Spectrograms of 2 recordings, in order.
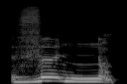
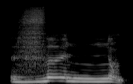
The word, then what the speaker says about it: venons: Nous venons. Nous venons encore une fois on ne prononce pas le s pour vous.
